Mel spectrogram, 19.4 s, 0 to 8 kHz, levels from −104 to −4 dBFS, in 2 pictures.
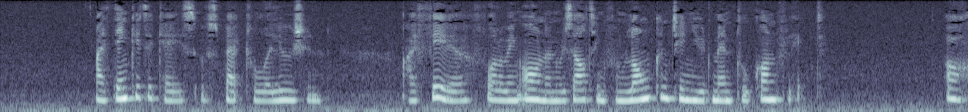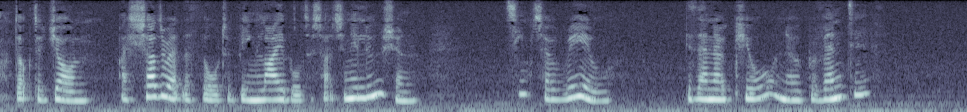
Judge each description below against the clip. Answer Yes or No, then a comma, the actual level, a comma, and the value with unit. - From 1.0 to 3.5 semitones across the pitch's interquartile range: Yes, average, 3.0 semitones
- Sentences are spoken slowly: Yes, slow, 130 wpm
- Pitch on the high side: Yes, high, 230 Hz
